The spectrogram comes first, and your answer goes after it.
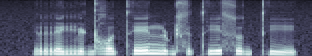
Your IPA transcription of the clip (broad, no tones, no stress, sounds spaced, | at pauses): r ɪ rʲ e ɖ ʁʷ i t̪ʰ e n u ɖ s ɪ t̪ʰ i s u d t̪ʰ i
